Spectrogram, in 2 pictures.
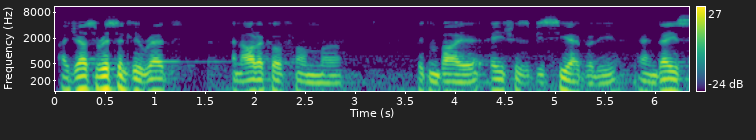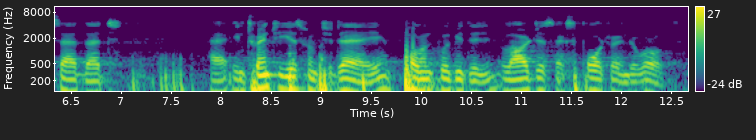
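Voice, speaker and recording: An older man speaks as a panelist in a reverberant hall, feeling his way deliberately through unscripted remarks. His voice sits fairly low, and the sound is slightly dull with faint noise. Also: steady tone. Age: older, about seventies. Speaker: panelist, business executive. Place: panel table in brick-walled indoor hall. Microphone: handheld microphone.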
